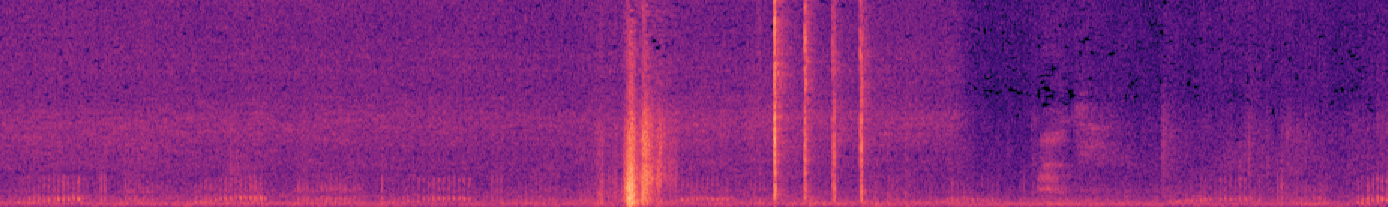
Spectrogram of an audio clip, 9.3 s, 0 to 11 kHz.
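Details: Purring from a 12-year-old rescued female cat, purring when looked at: a soft, low, rhythmic rumble in slow pulses, broken by a sharp thump and a few brief clicks near the middle.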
